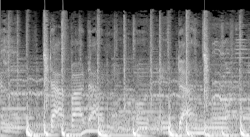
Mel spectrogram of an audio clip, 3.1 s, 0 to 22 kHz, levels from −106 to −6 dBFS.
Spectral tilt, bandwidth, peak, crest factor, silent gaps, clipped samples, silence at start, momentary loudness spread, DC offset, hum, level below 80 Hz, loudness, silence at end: -6 dB/octave; 16.5 kHz; 0 dBFS; 12 dB; none; under 0.1%; 0 s; 4 LU; under 0.1%; none; -18 dBFS; -13 LUFS; 0 s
